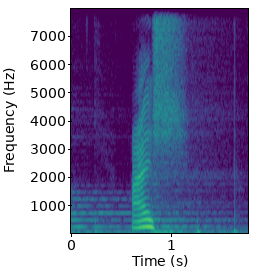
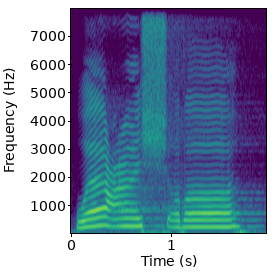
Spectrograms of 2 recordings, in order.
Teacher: Huruf shinnya ini punya sifat yang khusus yang tidak dimiliki huruf lain yang tadi, yaitu sifat tafashi, artinya ada sebaran angin di dalam mulut.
